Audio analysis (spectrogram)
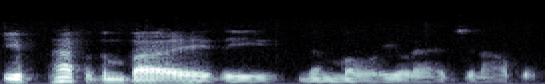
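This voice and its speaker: Low, animated, evasive businessman. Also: a little slow. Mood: placating. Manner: placating, businesslike, controlling. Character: smooth, evasive crooked publishing businessman. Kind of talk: 1940s radio acting. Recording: muffled old radio recording.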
